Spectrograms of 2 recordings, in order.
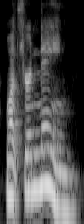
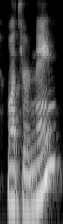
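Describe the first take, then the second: First: The voice falls at the end. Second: The voice rises at the end. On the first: The speaker calls it right. "Ketika kata name maka dia turun" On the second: The speaker calls it wrong. "Semua naik"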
